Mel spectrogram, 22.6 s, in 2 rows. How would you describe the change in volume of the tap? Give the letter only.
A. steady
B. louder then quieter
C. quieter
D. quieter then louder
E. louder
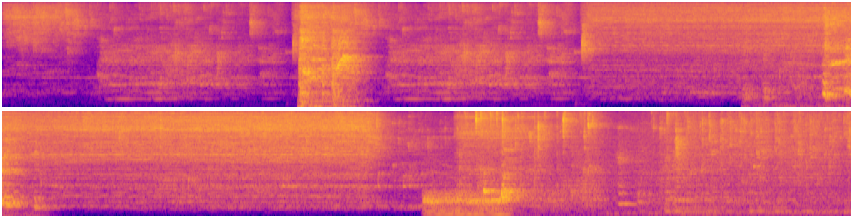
E.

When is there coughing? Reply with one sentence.
The coughing can be heard from 3.9 to 4.8 s, from 9.8 to 11.8 s and from 16.9 to 18.1 s.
